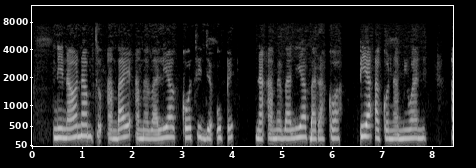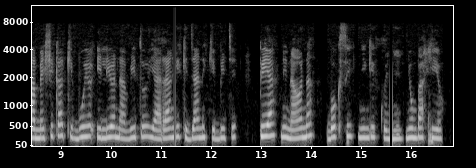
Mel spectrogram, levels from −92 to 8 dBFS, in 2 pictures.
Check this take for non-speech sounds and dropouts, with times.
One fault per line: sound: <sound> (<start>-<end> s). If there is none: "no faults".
sound: dropout (11.3-11.3 s)
sound: dropout (15.6-15.6 s)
